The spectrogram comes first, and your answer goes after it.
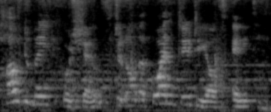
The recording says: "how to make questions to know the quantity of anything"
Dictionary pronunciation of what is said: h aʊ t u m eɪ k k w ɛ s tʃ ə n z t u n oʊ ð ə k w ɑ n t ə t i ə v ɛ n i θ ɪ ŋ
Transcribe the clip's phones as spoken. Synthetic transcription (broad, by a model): h aʊ t u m eɪ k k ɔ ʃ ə z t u n oʊ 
